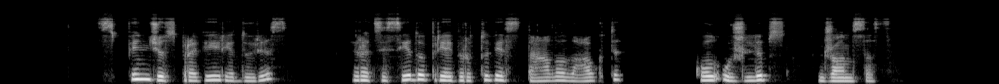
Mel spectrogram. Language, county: Lithuanian, Kaunas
